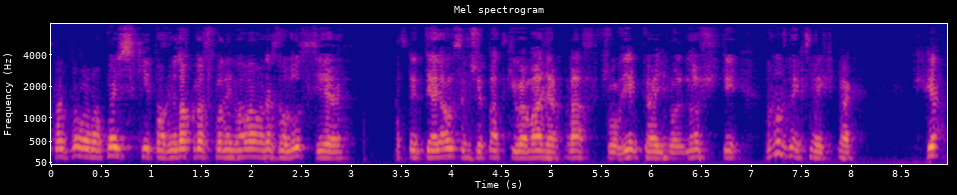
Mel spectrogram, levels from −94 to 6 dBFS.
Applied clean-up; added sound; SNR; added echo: neural mask model DeepFilterNet 3.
